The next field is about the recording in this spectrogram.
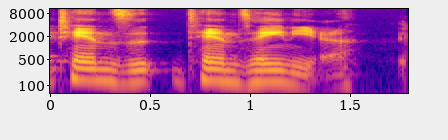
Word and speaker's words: Tanzania: Tanzania. Is it T-A-N-Z-I-N-A? – No. – Z-I-N-I-A? – T-A-N-Z-A-N-I-A. – Tanzania. – No, it's Tanzania. I've never heard anyone say Tanzania.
